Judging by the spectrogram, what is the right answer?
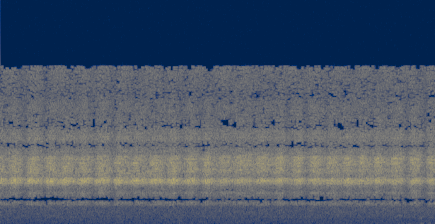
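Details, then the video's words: Cicadas singing on a hot summer day at Tenuta Zimarino, heard from shelter under a mulberry pergola; a dense, continuous high buzzing chorus with a steady shimmering pulse, unbroken through the whole stretch, with no other clear sounds. "il canto delle cicale"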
